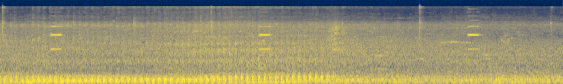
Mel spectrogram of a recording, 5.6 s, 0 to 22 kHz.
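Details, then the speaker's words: AC/DC ceiling fan circuit fed 220 V: short high beep repeats about every two seconds over outdoor rumble, no motor hum; controller signals a fault and fan won't start, cause not confirmed. "तो दोस्तों जैसा के video की शुरुआत में आपने देखा कि यह ऐसी डिसीव दफन है और इसकी सर्किट है और 220 पॉइंट्स को दिए गए थे और यह बीप की आवाज दे रही थी"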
